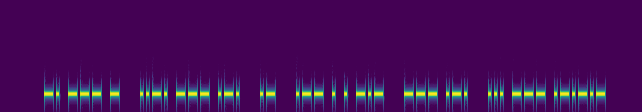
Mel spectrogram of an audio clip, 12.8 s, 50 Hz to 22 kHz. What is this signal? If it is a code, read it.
Morse code, heard as a keyed tone, about 20 wpm, 700 Hz. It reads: NOT FOR A WEEK OR SO.
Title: Sentences from Top 1000 Words - Review Part 2 - 20wpm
